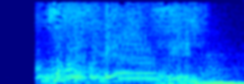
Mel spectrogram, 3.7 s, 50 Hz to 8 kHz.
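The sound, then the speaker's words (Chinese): A high-pitched Red Bull Formula One race car engine, driven by Daniel Ricciardo in Australia, roars in abruptly as the car sets off from the desert and sprints alongside a helicopter. It revs hard, its pitch sweeping up and down through gear changes before settling into a steady, loud drone. No voices are heard. “从蛮荒沙漠出发，F1 赛车发挥极限，与直升机近距离同步冲刺，看得让人血脉喷张。”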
